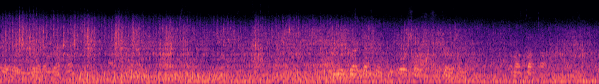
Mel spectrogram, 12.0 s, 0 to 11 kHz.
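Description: A World War II B-25 bomber flies a photo pass at an air show. Its loud, steady piston-engine propeller drone rumbles continuously throughout, with announcer talk heard alongside.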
